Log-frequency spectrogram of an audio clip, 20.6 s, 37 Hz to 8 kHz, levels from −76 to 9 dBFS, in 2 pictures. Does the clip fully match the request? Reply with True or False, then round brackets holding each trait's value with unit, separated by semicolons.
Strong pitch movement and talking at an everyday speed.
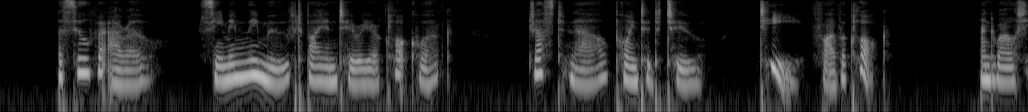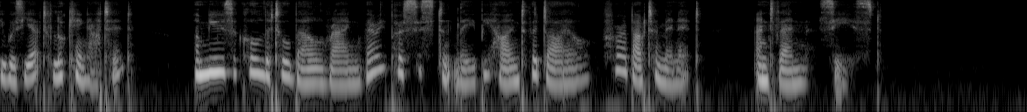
False (6.1 semitones; 120 wpm)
